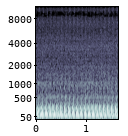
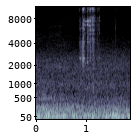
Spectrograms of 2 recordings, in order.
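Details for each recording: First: 1983 Honda Shadow VT750C V-twin after final assembly, with upgraded filter, fan switch manual: steady, even lumpy thump at idle with no misses, knocks or rattles; healthy idle. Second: 1983 Honda Shadow VT750C after final assembly, first start attempt on new fuel with choke on, fuel pumped up to carburetors: few seconds of quiet then steady rapid cranking that never catches; flooded.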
